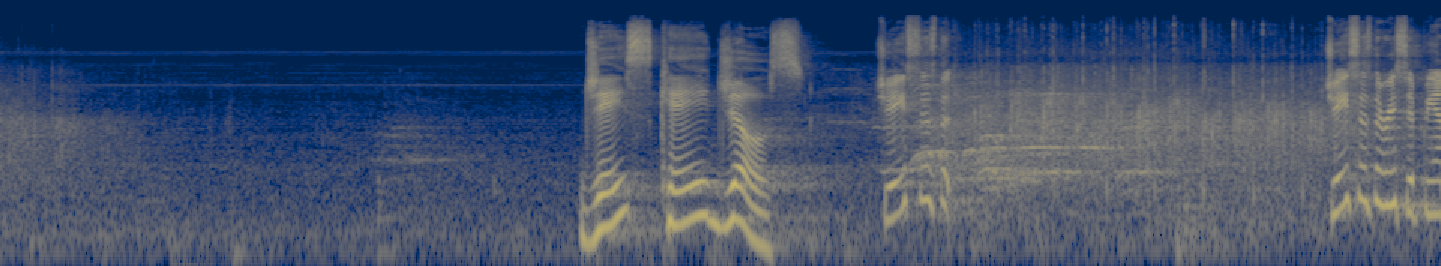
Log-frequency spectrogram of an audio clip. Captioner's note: applause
